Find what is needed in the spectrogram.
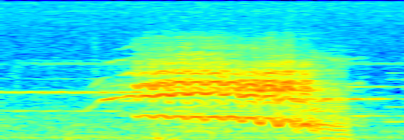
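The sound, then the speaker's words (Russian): A horse neighs in one long, loud whinny with a wavering, quavering pitch, rising at the start and trailing off after about a second, with no other sound around it. “Раздается ржание лошади.”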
